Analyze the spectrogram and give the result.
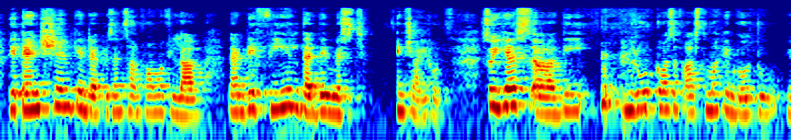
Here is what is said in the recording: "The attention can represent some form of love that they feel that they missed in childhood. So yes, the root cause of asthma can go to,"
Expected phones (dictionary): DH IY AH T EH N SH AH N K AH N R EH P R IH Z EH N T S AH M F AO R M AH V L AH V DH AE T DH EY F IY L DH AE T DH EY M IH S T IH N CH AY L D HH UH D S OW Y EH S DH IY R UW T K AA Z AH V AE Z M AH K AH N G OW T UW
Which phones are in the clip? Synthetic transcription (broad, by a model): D IY AH T EH N SH AH N K AH N R EH P R IH Z EH N T S AH M F AO R M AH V L AH V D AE T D EY F IY L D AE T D EY M IH S T IH N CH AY D HH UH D S OW Y EH S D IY R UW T K AA Z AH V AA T M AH K AH N G OW T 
